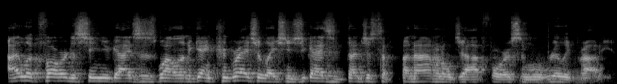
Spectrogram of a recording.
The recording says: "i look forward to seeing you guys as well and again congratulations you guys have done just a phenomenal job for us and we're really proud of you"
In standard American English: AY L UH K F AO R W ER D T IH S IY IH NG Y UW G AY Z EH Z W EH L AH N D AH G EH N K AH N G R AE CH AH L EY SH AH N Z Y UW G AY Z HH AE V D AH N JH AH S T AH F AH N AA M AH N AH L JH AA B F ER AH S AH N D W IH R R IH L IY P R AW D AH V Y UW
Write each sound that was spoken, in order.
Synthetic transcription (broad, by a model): AY L UH K F AO R W ER D T IH S IY IH NG Y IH G AY Z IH Z W EH L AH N AH G EH N K AH N G R AE CH AH L EY SH AH N Z Y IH G AY Z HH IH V D AH N JH AH S T AH F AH N AA M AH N L JH AA B F ER AH S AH N W IH R R IH L IY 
